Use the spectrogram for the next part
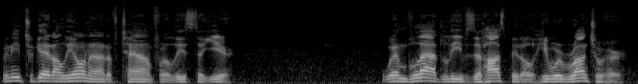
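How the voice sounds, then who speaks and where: A man's voice: mid-range voice, normal speed, fairly bright tone, slight background noise, natural voice. An actor in a dubbed film playing a boss and father who firmly lays out his plans. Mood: scheming, firm.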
